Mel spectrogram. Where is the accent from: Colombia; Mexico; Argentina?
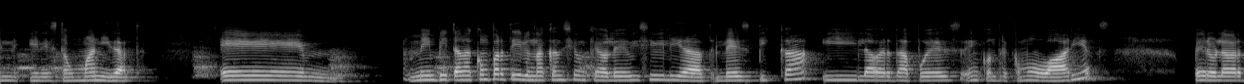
Colombia; soy de Colombia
